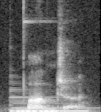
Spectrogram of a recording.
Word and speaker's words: manga: There is no G sound in Japan. Okay. It's pronounced manga.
